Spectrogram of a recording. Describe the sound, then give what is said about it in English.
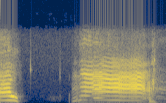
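A short chirp followed by a longer, drawn-out meow from Jonesy the cat that wavers in pitch, loud, with no talking over it. “That's a Jonesy clip right there. No, come on, Rob. Jonesy makes one noise.”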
